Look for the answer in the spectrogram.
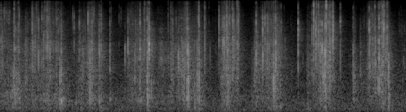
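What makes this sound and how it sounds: A flat sheet of clear plastic bubble wrap on a table is pressed, pinched and popped with fists and fingers. It gives a continuous bright crinkling and crackling, broken by sharp popping bursts at an irregular pace. There is almost no low end.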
